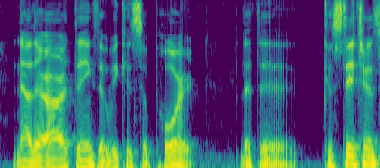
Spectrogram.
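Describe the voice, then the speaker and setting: In a very clean recording with a silent background, a man speaks fairly quickly in a plain, everyday voice. His pitch is fairly low, and he has an American accent. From Lansing, Michigan. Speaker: county commissioner. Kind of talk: casual interview. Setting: studio.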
